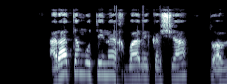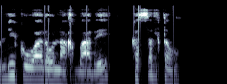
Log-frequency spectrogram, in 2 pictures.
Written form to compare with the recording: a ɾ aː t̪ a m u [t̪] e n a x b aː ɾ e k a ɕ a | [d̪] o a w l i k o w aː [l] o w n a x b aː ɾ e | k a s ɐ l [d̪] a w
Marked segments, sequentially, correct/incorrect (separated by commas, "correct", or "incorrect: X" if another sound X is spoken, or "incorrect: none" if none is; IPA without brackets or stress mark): correct, incorrect: t̪, incorrect: ɾ, incorrect: t̪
